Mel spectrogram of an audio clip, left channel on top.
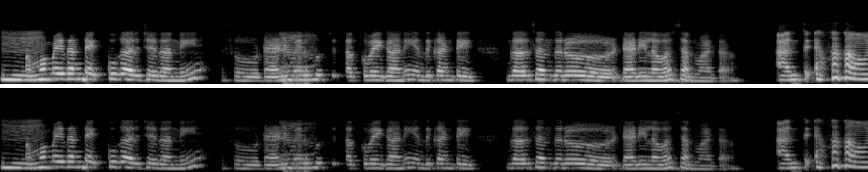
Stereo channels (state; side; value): quieter; right; 8.2 dB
